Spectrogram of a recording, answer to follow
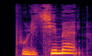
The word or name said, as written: politimand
